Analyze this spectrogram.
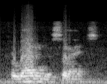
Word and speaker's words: keratinocytes: That's variously pronounced. I prefer the term keratinocytes, which 90% or more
